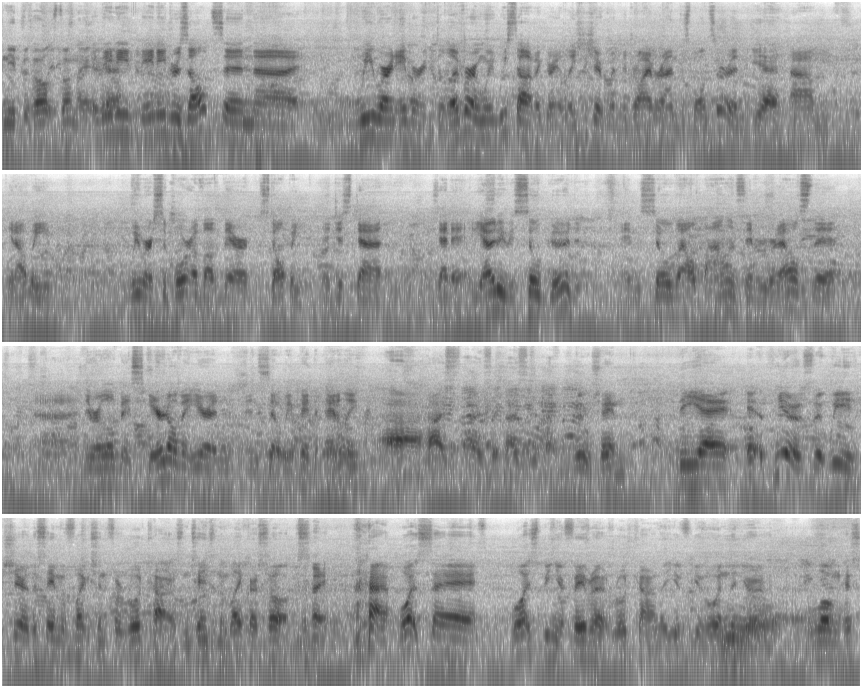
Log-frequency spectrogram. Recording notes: Live from Daytona. Sits down outside the Starworks motorsports trailer in the Daytona paddock.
